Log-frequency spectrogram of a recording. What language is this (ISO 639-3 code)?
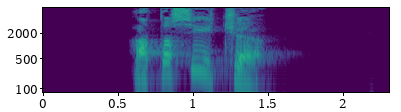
kab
